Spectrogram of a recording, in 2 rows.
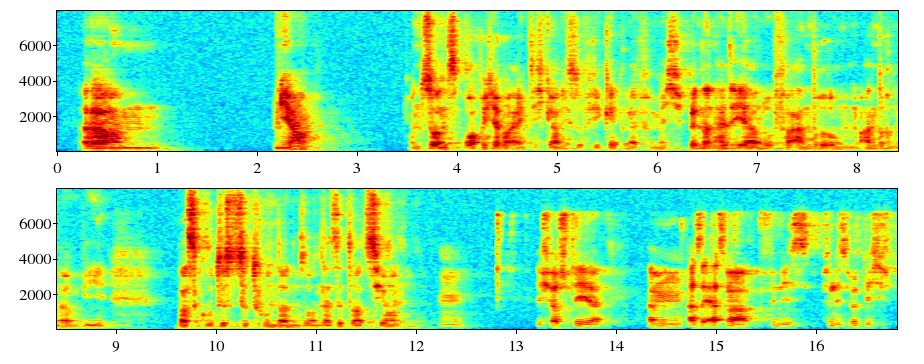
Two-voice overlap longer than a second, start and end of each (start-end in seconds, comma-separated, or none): none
